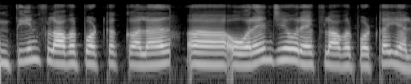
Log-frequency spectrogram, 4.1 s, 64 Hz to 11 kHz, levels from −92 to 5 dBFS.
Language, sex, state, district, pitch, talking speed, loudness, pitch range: Hindi, female, Bihar, Jahanabad, 220 Hz, 205 wpm, -21 LUFS, 210-230 Hz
